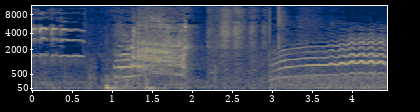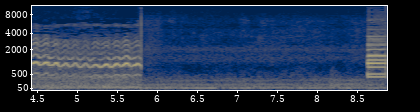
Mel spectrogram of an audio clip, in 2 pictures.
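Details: Cats making funny noises: a short high squeal and a rough burst, then a long quavering meow that rises and warbles for about three seconds, with a faint background hum and a brief high call at the end.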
